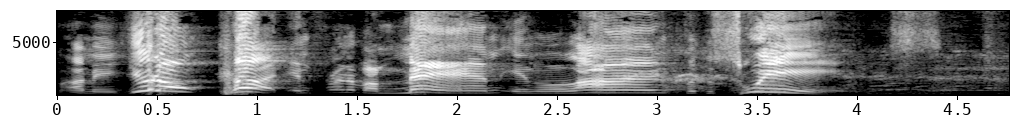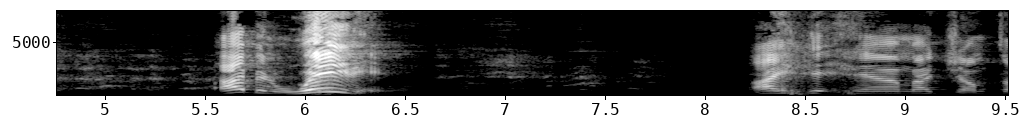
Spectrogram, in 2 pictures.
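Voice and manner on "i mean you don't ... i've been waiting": loud laughing indignant shout; slow, mock-righteous bellow; laughing outrage. Ninja kid justifying the punch, loud laughing shout. Defending cutting in line.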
